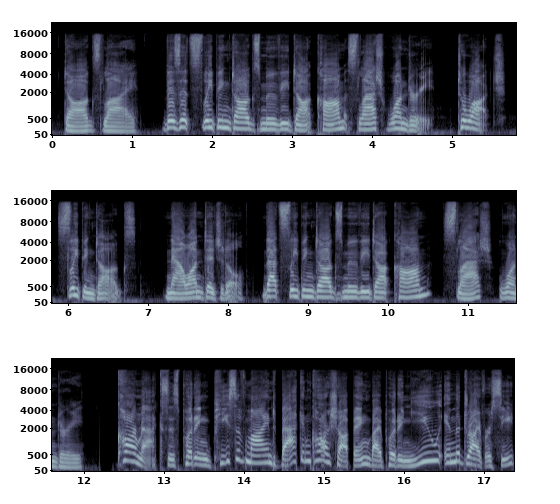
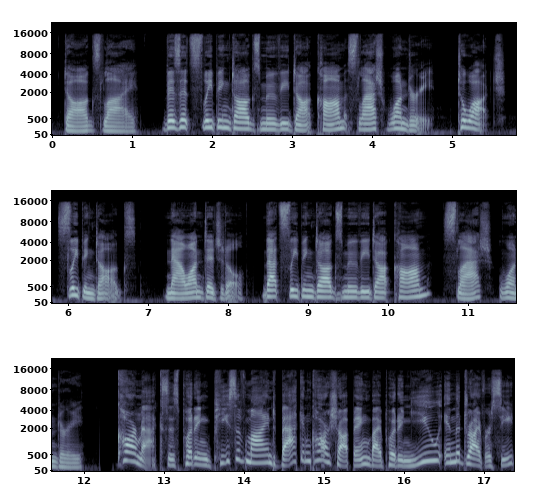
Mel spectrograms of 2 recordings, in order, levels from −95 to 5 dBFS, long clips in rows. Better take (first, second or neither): second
